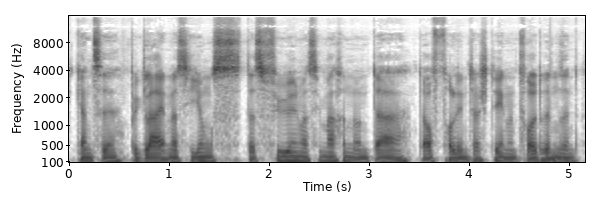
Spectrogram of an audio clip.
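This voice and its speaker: Low-voiced man, halting and flat. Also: creaky, no room sound, studio quality. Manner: halting, repeats words. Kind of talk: casual interview.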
